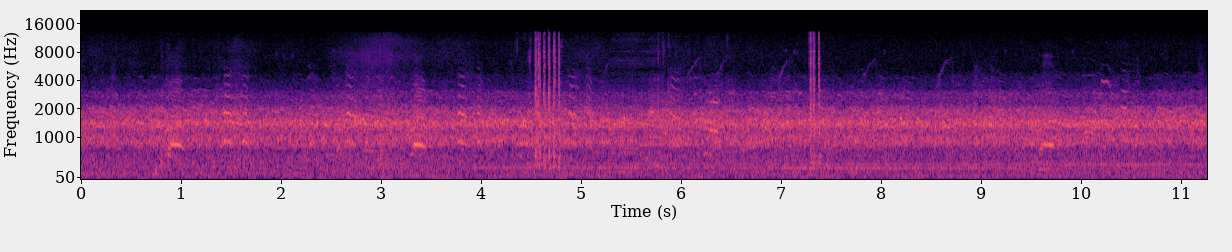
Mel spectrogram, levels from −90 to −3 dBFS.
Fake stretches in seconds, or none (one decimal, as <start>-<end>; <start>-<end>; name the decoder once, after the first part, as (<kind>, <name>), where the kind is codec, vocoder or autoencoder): 5.3-5.8 (codec, SNAC)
